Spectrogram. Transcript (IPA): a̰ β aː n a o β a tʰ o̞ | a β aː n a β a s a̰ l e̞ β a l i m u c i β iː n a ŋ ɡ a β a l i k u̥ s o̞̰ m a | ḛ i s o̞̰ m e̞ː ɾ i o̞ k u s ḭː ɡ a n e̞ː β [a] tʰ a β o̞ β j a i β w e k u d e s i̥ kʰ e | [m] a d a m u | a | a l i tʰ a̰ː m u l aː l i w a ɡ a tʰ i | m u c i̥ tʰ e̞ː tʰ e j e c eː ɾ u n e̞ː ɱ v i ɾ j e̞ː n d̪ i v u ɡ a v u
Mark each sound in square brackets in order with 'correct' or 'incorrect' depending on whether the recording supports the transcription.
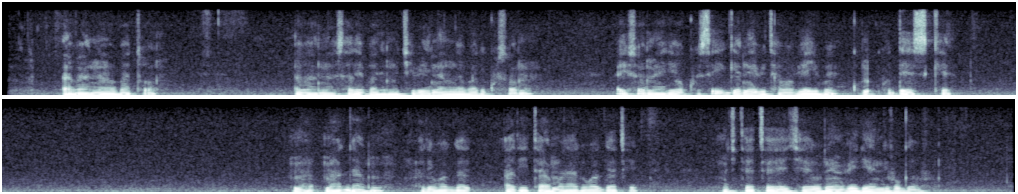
incorrect, correct

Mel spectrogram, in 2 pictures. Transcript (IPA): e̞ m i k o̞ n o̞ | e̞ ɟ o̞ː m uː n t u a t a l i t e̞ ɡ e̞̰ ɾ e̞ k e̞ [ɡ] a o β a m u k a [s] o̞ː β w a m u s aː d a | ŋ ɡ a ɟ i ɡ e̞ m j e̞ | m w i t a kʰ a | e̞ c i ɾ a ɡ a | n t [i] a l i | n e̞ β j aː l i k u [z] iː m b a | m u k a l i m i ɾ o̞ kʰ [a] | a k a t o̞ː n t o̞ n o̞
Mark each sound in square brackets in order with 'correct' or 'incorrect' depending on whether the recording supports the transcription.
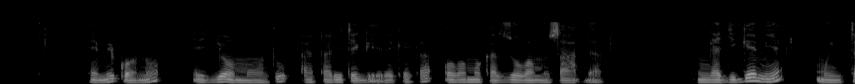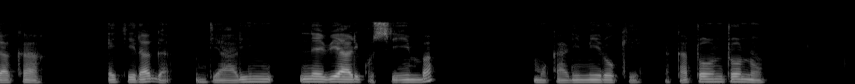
incorrect, incorrect, correct, incorrect, incorrect

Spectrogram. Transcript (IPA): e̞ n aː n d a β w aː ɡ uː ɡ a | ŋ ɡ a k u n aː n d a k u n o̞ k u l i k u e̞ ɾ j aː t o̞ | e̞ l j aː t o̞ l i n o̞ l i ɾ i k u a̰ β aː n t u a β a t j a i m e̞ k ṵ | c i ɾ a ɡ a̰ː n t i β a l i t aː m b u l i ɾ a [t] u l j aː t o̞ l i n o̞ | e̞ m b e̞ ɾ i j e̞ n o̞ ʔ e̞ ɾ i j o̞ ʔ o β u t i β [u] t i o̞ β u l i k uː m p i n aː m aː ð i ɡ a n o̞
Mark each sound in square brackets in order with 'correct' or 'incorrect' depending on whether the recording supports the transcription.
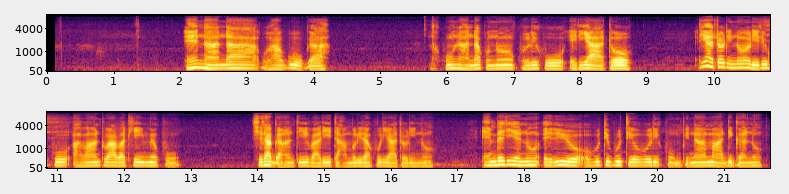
incorrect, correct

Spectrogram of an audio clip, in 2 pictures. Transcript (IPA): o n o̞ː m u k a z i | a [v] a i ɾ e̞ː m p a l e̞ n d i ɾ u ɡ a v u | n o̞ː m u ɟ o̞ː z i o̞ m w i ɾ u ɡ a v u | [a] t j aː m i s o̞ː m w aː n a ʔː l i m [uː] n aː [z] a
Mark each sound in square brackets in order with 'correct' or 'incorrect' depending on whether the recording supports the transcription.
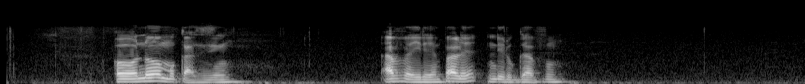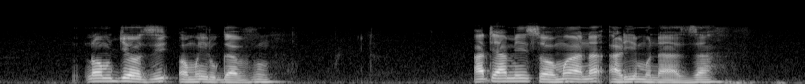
correct, correct, incorrect, correct

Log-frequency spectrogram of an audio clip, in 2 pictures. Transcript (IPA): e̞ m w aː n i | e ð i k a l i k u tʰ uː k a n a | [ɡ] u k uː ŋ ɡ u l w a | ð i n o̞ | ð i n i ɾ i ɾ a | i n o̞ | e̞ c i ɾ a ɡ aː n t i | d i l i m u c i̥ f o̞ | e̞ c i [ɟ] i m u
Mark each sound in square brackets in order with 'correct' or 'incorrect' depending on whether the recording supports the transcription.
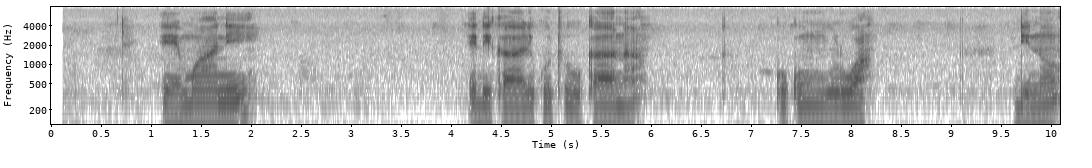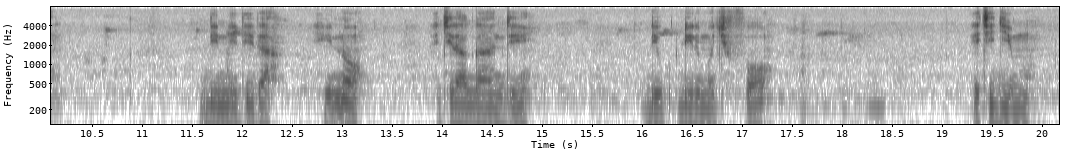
incorrect, correct

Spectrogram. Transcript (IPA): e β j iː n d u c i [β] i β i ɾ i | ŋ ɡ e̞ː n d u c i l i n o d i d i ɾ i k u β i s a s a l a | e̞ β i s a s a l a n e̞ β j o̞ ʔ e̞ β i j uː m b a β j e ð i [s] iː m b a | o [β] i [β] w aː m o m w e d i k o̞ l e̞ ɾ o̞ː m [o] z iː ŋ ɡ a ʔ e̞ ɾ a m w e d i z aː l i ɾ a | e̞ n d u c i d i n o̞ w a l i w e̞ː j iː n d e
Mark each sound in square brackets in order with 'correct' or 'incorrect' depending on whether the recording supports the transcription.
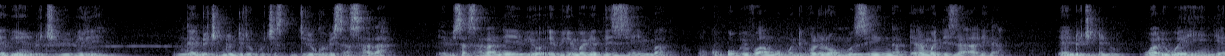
correct, incorrect, correct, incorrect, incorrect

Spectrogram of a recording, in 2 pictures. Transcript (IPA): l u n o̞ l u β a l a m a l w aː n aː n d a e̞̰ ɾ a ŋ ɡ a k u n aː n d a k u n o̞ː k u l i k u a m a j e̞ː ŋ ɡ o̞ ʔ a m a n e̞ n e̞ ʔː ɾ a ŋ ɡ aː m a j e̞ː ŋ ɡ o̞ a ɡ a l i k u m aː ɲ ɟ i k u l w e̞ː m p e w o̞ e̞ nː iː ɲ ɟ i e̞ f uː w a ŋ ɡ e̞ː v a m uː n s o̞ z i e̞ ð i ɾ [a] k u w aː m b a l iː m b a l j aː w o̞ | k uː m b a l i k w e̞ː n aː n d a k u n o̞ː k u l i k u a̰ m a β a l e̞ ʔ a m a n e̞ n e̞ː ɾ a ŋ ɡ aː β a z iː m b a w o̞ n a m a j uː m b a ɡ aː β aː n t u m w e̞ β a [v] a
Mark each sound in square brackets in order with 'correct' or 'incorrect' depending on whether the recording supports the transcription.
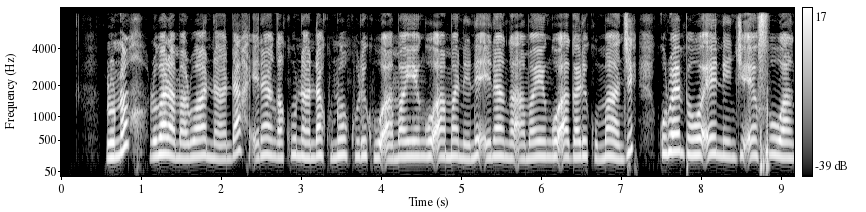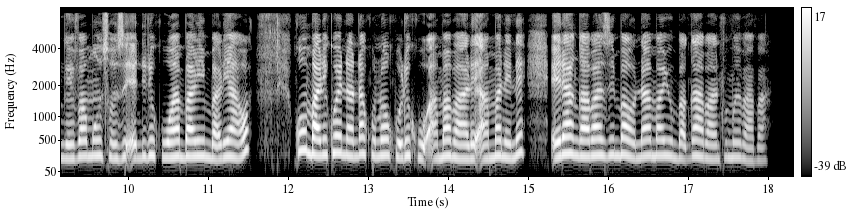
incorrect, incorrect

